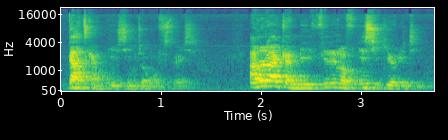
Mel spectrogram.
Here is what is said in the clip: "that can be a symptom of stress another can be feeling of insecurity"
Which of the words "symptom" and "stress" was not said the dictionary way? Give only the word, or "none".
symptom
